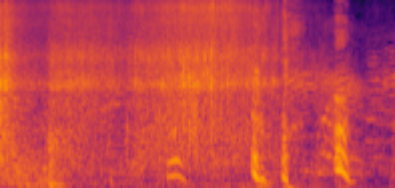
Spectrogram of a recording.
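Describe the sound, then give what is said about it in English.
Water is splashed onto a person who has fainted in a noisy, sloshing burst, fairly loud, while short voiced exclamations break through toward the end. “Here's some water. Take a drink. It's not for me. Put it on him!”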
